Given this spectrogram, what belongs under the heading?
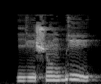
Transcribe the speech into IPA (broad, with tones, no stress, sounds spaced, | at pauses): j i˧ ʃ ũ˦ ɡ͡b i˦˨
